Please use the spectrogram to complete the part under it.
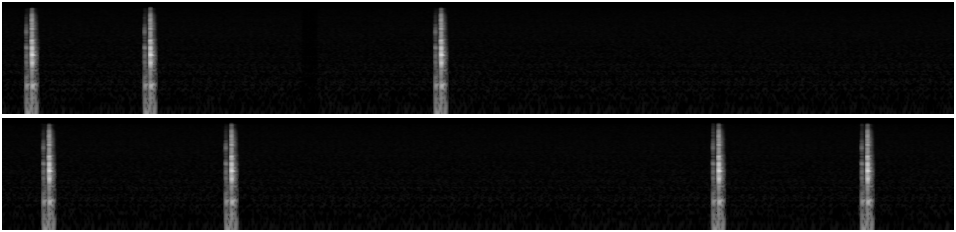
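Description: A game menu button clicks now and then, in short sharp clicks.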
